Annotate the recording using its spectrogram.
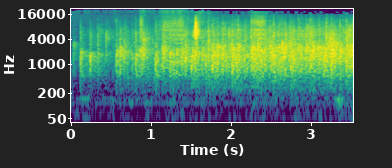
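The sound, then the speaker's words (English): A crowd applauding, dense overlapping claps building quickly and holding steady at a fairly loud, even level throughout, with no voices standing out. “Let's do some more applause.”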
